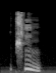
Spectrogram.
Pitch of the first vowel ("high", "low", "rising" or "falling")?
falling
